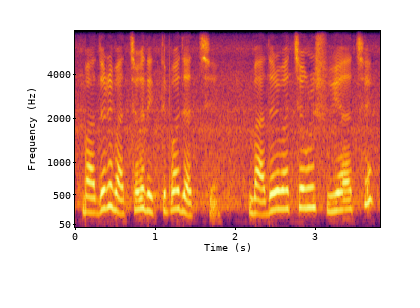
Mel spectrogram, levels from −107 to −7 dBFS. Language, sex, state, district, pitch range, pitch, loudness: Bengali, female, West Bengal, Cooch Behar, 245-300 Hz, 275 Hz, -13 LUFS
